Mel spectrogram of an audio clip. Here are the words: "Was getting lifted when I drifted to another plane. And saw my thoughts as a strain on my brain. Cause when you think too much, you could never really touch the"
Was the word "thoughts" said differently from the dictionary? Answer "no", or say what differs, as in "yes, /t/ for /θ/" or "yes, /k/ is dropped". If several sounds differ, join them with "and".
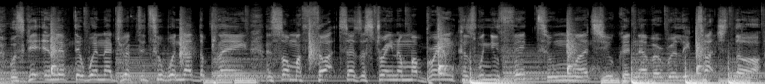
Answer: no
